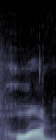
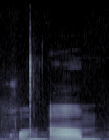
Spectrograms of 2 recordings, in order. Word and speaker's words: Juan: you're meant to put a lot of emphasis on the H. Yeah. It's Juan, even though there's no H in there.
